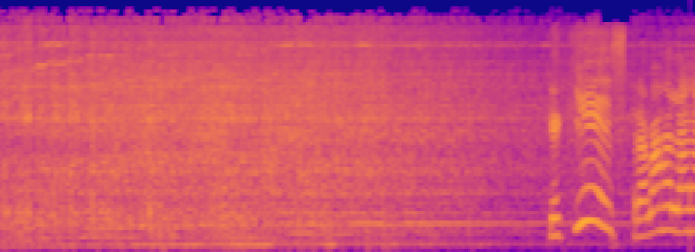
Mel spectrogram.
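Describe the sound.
An old blender grinds away with a steady, rough motorized whir for several seconds before cutting out, then a person's voice briefly speaks over the quiet at the end.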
